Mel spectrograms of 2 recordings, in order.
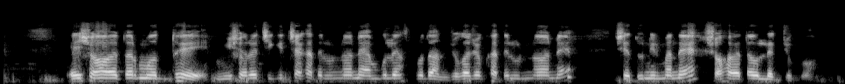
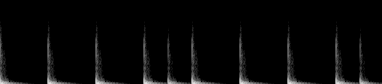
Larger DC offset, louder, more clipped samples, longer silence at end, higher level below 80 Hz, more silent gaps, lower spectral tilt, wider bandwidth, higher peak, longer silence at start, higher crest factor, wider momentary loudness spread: neither; first, -15 LUFS vs -27 LUFS; neither; first, 0.35 s vs 0.1 s; second, -62 dBFS vs -22 dBFS; second, none vs 0.40-0.48 s, 0.88-0.96 s, 1.36-1.44 s, 2.32-2.40 s, 2.80-2.88 s, 3.28-3.36 s; second, -3.5 dB/octave vs -9 dB/octave; first, 7.6 kHz vs 3.8 kHz; first, 0 dBFS vs -6 dBFS; first, 0.45 s vs 0 s; about the same, 16 dB vs 16 dB; first, 9 LU vs 4 LU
